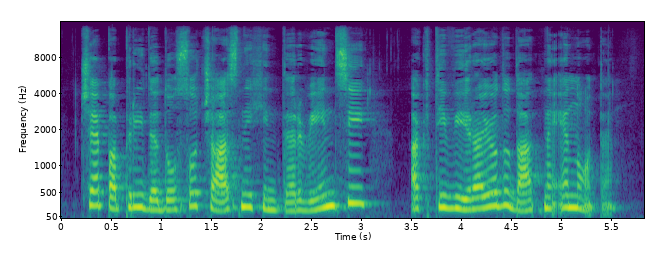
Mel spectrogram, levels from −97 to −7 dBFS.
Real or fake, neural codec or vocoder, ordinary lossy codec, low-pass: real; none; AAC, 64 kbps; 14.4 kHz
